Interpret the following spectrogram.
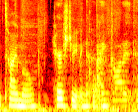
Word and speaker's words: TYMO: I'm so sorry y'all I pronounced that wrong it's actually taimo hair straightening I got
